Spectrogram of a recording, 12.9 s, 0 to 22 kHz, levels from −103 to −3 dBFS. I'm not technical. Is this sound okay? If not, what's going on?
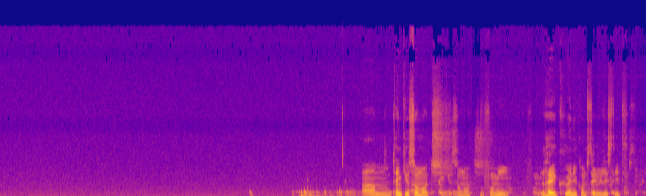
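No, there's an echo leak: a faint, delayed copy of the talking, about 0.84 s late, at 6.92, 8.19, 8.58 to 9.88, 10.12, 10.46 and 11.71 s to the end. It's likely a speakerphone whose echo cancelling didn't quite catch its own playback.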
